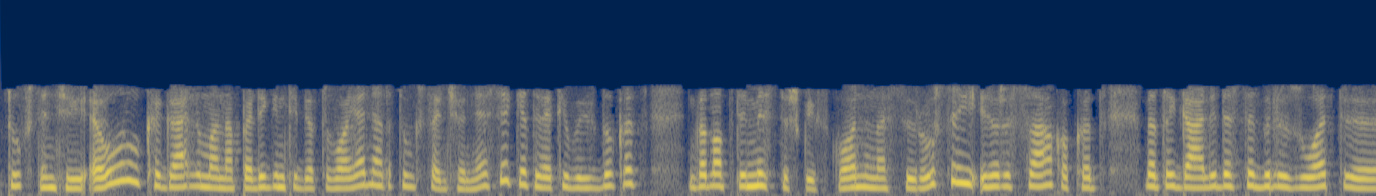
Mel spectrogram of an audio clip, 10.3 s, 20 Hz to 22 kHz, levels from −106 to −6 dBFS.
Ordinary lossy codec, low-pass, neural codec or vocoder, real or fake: MP3, 24 kbps; 3.6 kHz; codec, 16 kHz in and 24 kHz out, 0.6 kbps, FocalCodec, streaming, 2048 codes; fake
